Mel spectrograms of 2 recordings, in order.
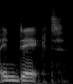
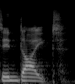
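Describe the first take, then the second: First: The c is sounded as a k. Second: The c is silent, rhyming with 'write'. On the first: The speaker calls it wrong. "It's not indict" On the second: The speaker calls it right. "It's indict"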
